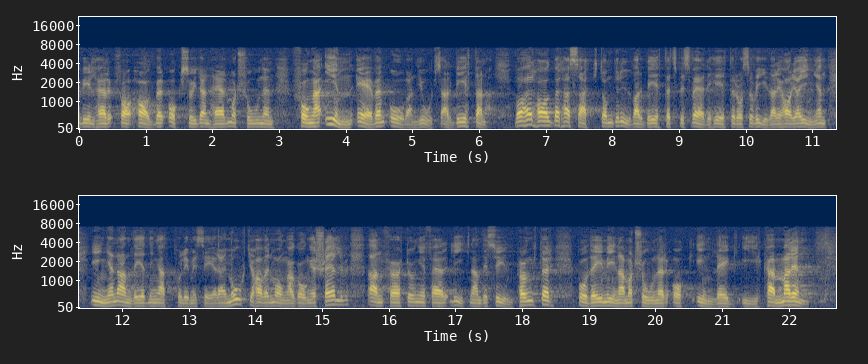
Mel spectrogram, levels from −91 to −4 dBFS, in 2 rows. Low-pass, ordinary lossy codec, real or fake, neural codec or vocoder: 7.2 kHz; none; real; none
